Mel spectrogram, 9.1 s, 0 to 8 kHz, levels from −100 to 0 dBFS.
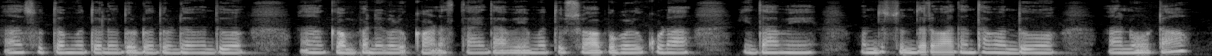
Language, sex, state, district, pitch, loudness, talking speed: Kannada, female, Karnataka, Dharwad, 195 Hz, -32 LUFS, 90 wpm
